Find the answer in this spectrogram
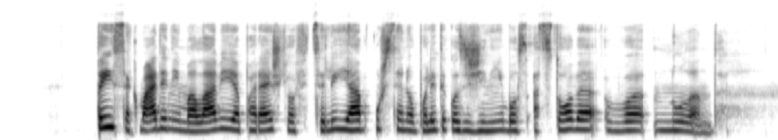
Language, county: Lithuanian, Klaipėda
